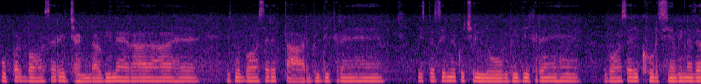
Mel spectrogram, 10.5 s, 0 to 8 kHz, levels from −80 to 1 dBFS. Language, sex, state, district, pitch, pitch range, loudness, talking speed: Hindi, male, Uttar Pradesh, Budaun, 120 Hz, 120-125 Hz, -30 LUFS, 175 wpm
